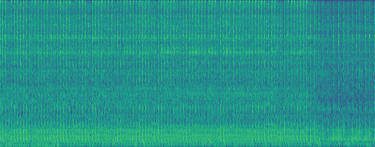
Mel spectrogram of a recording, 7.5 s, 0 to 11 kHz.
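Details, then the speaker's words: 2-stroke backpack sprayer engine, first start out of the box, choke down after it turned over, throttle left at part setting: steady even buzz with no stumbling, then cut at the kill switch; running normally. "pull it again and it should run smoothly"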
